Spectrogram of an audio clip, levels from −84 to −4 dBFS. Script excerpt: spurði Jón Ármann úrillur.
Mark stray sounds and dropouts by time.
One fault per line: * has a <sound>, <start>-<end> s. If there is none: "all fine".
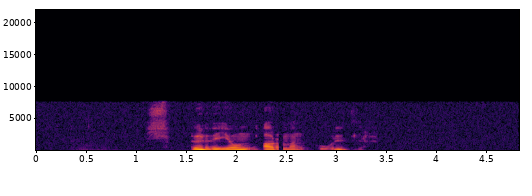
* has a dropout, 2.4-2.5 s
